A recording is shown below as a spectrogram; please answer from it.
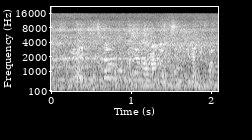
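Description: Indistinct voices in the background, quieter than the talk around them, with no clear words in front.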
